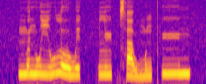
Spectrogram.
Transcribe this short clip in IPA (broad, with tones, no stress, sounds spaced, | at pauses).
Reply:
m ɵ˧ n w iː˨˥ w l o˨˧ w ɪ˨ k̚ | l yː˨ p̚ t͡sʰ aː˨˩ w m ʊ˨ ŋ pʰ yː˥ m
